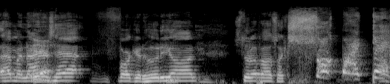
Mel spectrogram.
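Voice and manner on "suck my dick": mock, very high-pitched yell. Recounting standing up at a Niners game in the third quarter; retelling a yell. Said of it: "I stood up and yelled that".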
